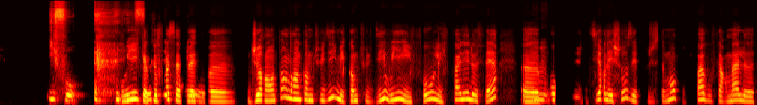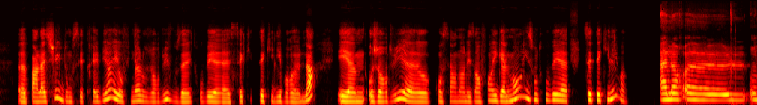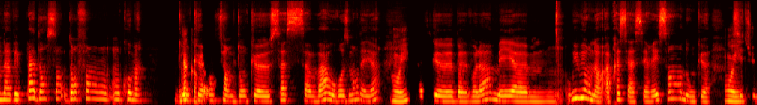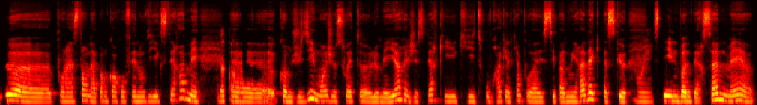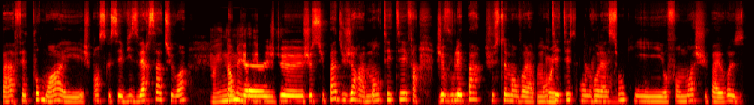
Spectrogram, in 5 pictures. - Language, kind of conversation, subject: French, advice, Pourquoi envisagez-vous de quitter une relation stable mais non épanouissante ?
- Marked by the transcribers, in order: chuckle; stressed: "fallait"; tapping; stressed: "m'entêter"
